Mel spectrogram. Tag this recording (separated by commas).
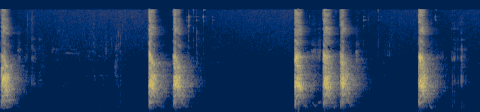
pets, Animal, Bark, Dog, dog barking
